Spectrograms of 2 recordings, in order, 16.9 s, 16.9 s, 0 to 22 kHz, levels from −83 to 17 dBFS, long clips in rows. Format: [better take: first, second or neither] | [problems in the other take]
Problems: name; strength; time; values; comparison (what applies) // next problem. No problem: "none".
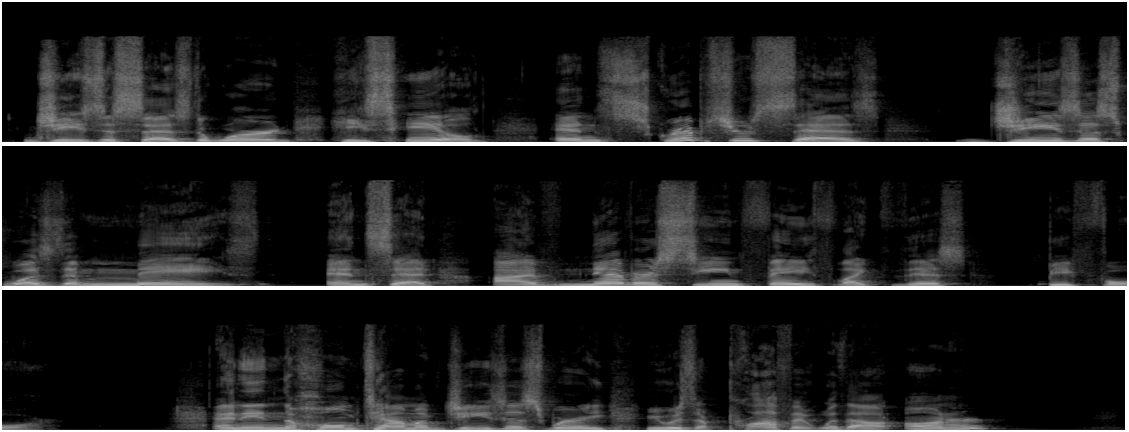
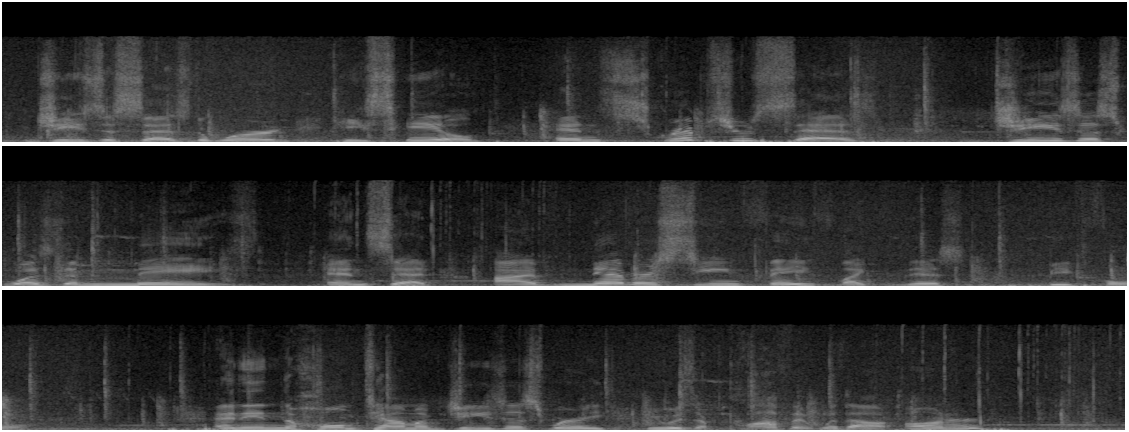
first | wind noise on the microphone; occasional gusts; 15 dB below the speech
